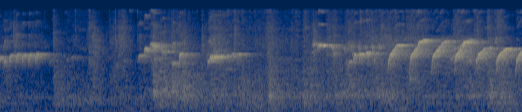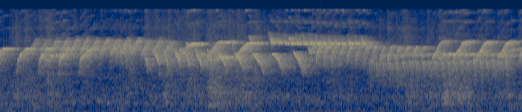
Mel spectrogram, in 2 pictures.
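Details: Female canary giving male-like song that stimulates males: soft opening notes build into a long, loud, rolling series of rapid repeated sweeps, rising higher toward the end.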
